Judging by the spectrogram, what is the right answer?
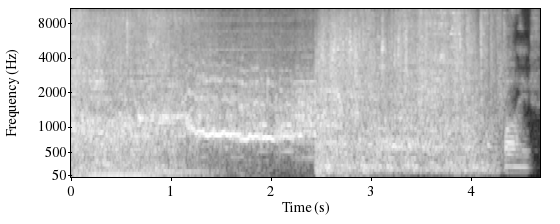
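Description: A car in a Unity horror game skids with a long, loud tire squeal that slides downward in pitch, then a crash hits, followed by a brief rattle of debris and an abrupt cutoff into silence.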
